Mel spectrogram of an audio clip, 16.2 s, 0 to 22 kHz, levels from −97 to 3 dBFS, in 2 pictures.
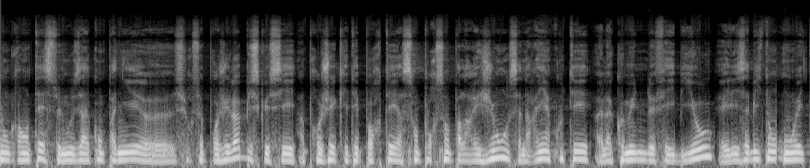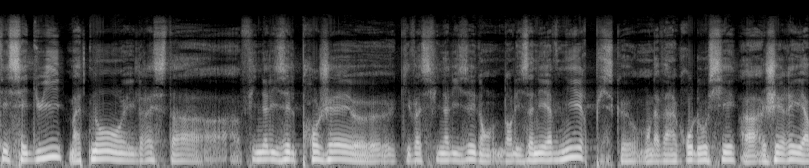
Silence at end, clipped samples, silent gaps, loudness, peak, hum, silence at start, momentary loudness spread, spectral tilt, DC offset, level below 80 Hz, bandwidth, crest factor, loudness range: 0 s; under 0.1%; none; -19 LUFS; -4 dBFS; none; 0 s; 8 LU; -7 dB/octave; under 0.1%; -42 dBFS; 13 kHz; 14 dB; 2 LU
